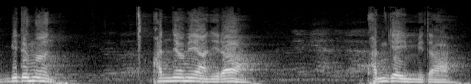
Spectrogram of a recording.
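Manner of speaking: slow, measured lines for the congregation to repeat; slow repeat-after-me. Shown as a demonstration. 회중에게 따라하라고 천천히 또박또박. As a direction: lead the call, slowly, with pauses. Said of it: "따라해보세요".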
